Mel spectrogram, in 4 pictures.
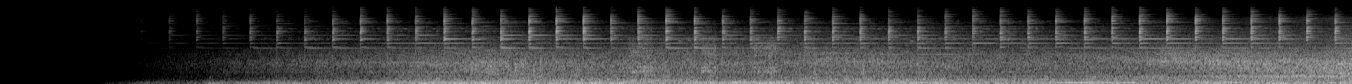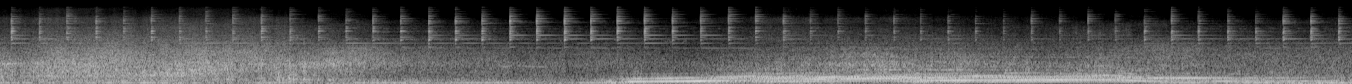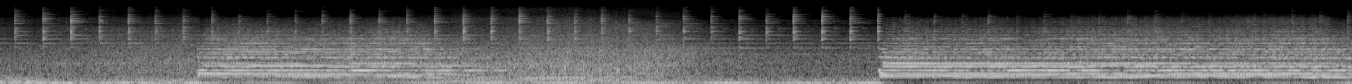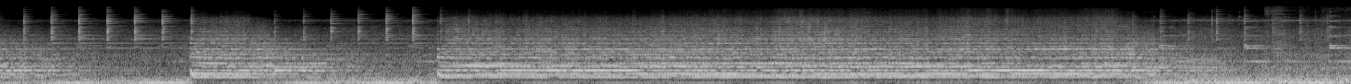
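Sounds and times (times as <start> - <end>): diesel locomotives rumbling past: 1.4 - 54.0
locomotive horn chord: 29.0 - 33.0, 35.8 - 41.5, 42.4 - 44.2, 44.9 - 52.9.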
